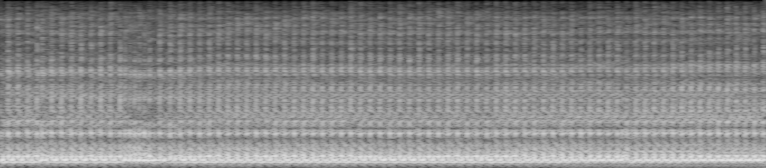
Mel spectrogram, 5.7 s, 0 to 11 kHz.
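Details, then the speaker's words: Piaggio Liberty 50 two-stroke air-cooled scooter, sat two years not starting, now running after cleaned plug and fuel refill, exhaust off: loud, rapid, even rattle at steady idle, harsh from missing exhaust; no misfire. "завівся скутер працює тільки гримить бо немає вихлопної но все працює чудово і заводиться"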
